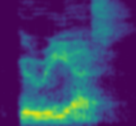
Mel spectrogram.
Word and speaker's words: guerrillas: The next big thing, pronounce it like gorilla.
